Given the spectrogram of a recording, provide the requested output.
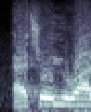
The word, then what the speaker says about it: hour: अरे लिखते तो हावर ही है, एच साइलेंट हो गया जी। क्यों साइलेंट हो गया भाई? HOUR ही लिखेंगे ना आवर्स को, तो वो होरा कही तो 24 हावर्स कर दिया उन्होंने।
